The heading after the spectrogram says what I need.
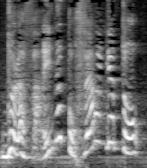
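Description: A woman voicing a gentle, bumbling male wolf who talks softly and stammers when flustered. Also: sits high, huge pitch swings, measured pace, slight background noise, pitched above the performer's own voice, exaggerated voice.

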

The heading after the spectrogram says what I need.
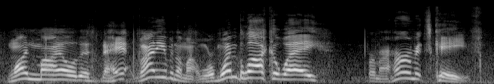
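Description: Walking through a wooded park, a Philadelphia man in his thirties films a selfie vlog on a phone at arm's length, joking and fretting to himself in a rambling way. His voice sits high and is very animated, at a moderate pace, with slight background noise.

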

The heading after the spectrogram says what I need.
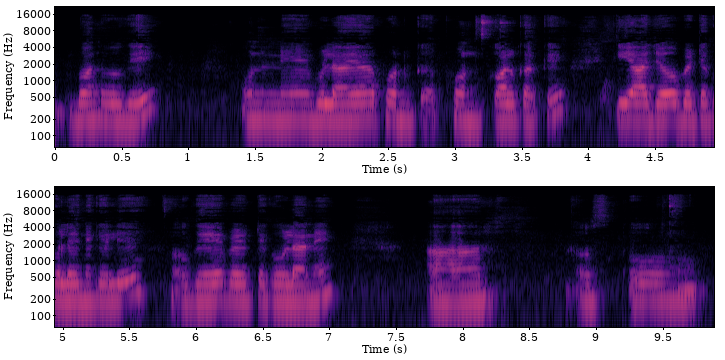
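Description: A tired woman vlogger from Odisha, India, chats slowly at home at night. Her voice stays flat and even, and she often halts and restarts while she searches for words. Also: mid-range voice, husky. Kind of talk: casual home vlog.

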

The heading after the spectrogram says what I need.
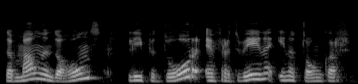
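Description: A woman teacher reading a children's book aloud in a lively storytelling manner. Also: on the low side, moderate pace, breathy edge. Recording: dull lo-fi recording.

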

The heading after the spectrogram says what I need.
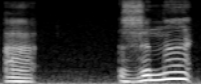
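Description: A man's voice: on the high side, sing-song, extremely slow, a little mellow. A man being interviewed as a history expert, answering at length in a thoughtful, hedging way with frequent filler sounds. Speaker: historian guest.

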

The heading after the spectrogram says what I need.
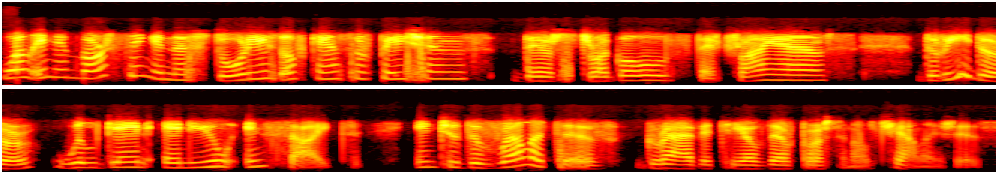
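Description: A middle-aged woman from Syria, a physician and author, answering interview questions over the phone in a measured, earnest way. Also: a little high, dry recording. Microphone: telephone. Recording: tinny phone line.

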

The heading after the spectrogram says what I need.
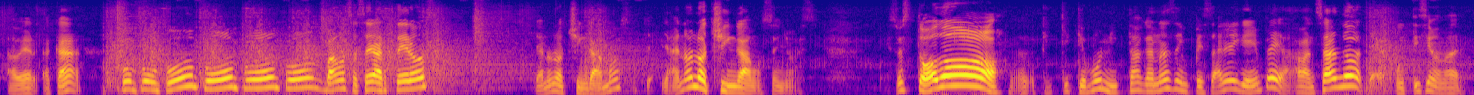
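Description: Excitable high-voiced Mexican gamer. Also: male voice, moderate pace. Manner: excitable, shouts, swears and makes sound effects. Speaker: gameplay youtuber. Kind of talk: excited gameplay commentary. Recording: dull lo-fi home recording with faint hiss.

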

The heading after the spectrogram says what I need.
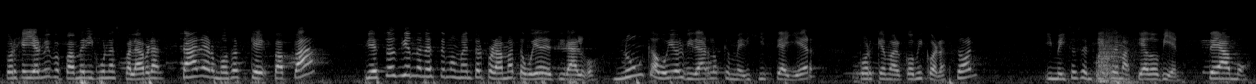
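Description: A high-voiced Mexican woman hosts a live TV show from the studio. She chats warmly with viewers and reads their greetings aloud, full of pet names. Her sound is a little dull, with faint hiss. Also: brisk. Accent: Mexican Spanish. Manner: chatty, affectionate, gushing with pet names. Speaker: TV show host. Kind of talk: live TV chat, reading viewer messages. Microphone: handheld microphone.

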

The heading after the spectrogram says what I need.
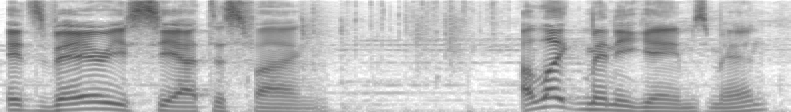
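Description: This streamer's medium-pitched voice is animated, a bit bright and a little slow as he commentates a game live. Against game music, he reads chat and on-screen text with slangy, casual asides.

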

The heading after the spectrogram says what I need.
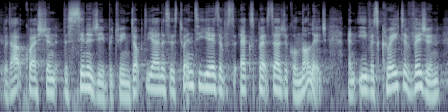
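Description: A man's voice: mid-range voice, big-room sound. A young man hosting a podcast, reading an enthusiastic scripted introduction and asking his guests questions. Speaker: podcast host. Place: indoor room, video call. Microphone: studio mic on stand.

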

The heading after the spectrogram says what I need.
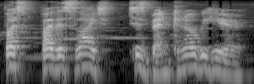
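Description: A man playing an earnest, eager young farm boy in a storybook reading, speaking bright verse. The sound is roomy and slightly dull, with faint music. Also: on the high side, normal speed, voice pushed up, natural voice.

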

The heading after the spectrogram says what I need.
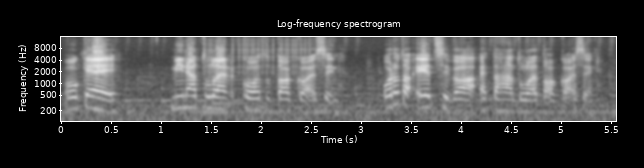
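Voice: mid-range voice, steady tone, sharp tone, soft background music, close to an everyday voice. A gaming YouTuber reading a game detective's orders aloud in a plain voice. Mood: firm.

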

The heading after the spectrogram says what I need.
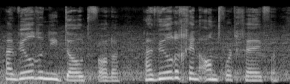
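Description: A woman reading a children's story aloud as scripted narration, expressive and lively, voicing the characters' cries. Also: on the high side, moderate pace. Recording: music bed behind voice.

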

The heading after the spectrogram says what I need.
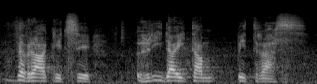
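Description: A man's voice: a little high, fairly bright tone, a little hiss or hum, close to an everyday voice. An actor in a 1970s film comedy playing an eager, somewhat sheepish employee reporting to his boss.

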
